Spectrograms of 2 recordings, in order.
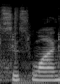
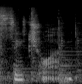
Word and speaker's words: Sichuan: of sichuan well sichuan we heard in india there is an ad called sis one chutney ad and this is one noodle this is one fried rice well actually its pronunciation is sichuan indians is one chinese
